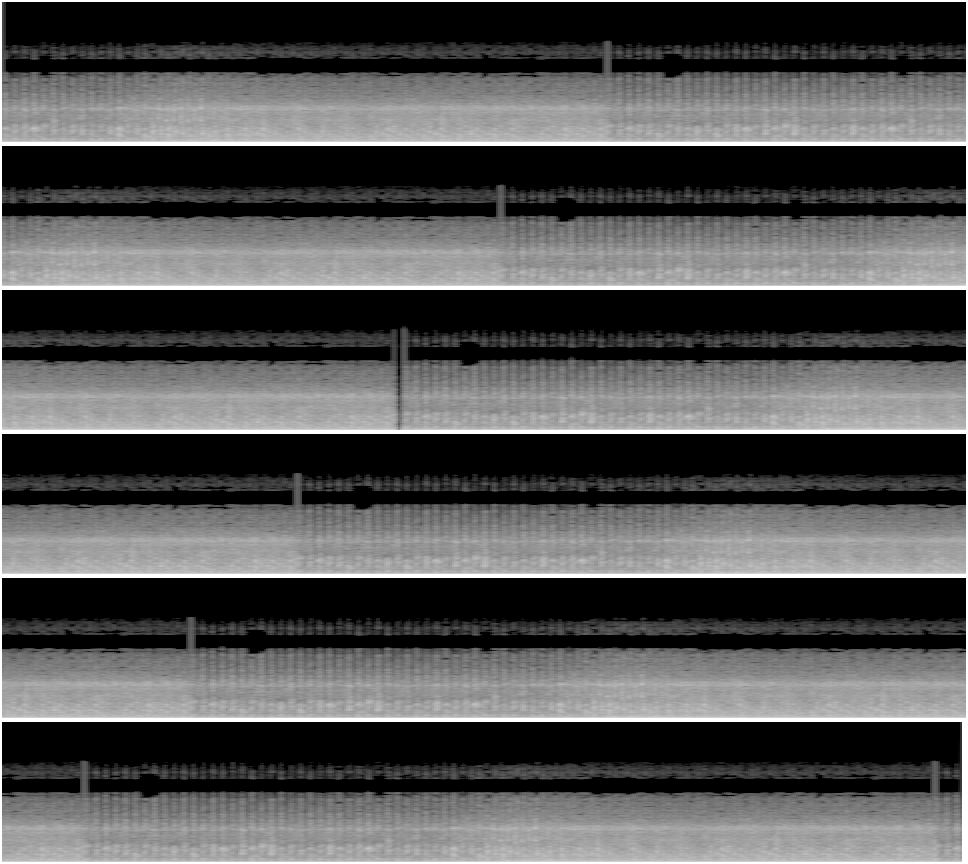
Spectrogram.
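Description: Diesel tractor engine idling with a low, knocking beat, a recorded clip looped so that the same pattern repeats about every two seconds.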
